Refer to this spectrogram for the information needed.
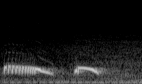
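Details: A female spotted dove gives a long mellow coo that falls away at the end, followed by a shorter downward-slurred hoot.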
